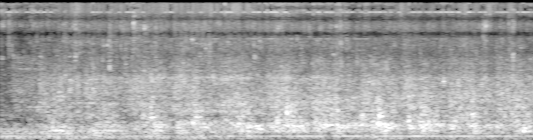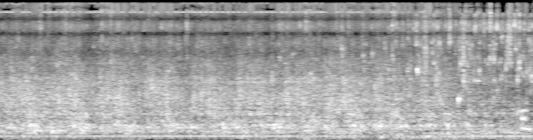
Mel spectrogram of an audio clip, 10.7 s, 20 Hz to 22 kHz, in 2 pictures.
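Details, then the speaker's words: Miele WS5073 professional sluice washing machine, commercial sluice drain swapped for a domestic Miele drain pump: steady low pump hum under gurgling water rush as it starts pumping out the filled drum; new drain pump working properly. "it's still filling with water like it's right up on the door there looks dry Bene oh now it's pumping"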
